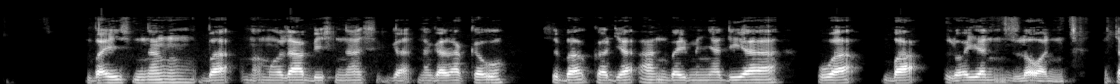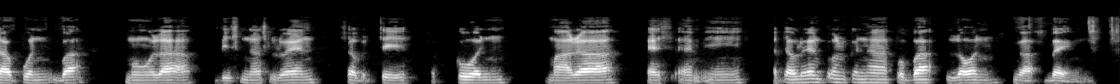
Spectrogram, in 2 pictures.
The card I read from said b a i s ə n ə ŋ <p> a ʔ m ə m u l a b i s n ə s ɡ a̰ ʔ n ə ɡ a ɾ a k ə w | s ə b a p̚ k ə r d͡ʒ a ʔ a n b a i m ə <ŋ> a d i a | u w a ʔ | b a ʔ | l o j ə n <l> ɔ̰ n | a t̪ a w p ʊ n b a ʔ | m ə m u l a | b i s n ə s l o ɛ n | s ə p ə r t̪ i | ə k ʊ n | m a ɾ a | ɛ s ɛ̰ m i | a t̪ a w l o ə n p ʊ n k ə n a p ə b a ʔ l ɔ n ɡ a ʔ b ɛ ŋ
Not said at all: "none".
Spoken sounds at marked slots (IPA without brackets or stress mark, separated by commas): b, ɲ, l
